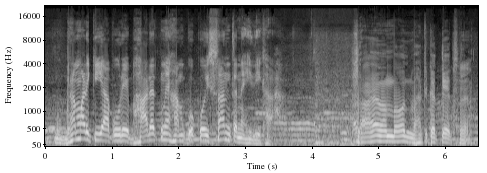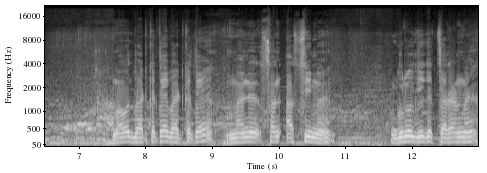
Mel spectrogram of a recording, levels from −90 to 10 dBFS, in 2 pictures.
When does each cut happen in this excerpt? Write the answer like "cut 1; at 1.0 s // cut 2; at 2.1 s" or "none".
cut 1; at 4.1 s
